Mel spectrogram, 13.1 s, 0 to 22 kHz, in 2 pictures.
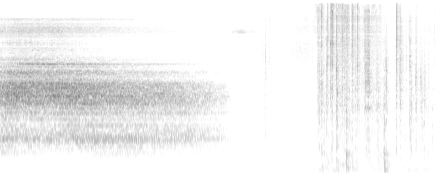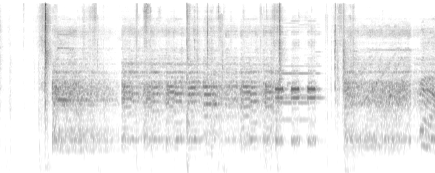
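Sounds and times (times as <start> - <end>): plastic toy clicks and rattles: 4.8 - 10.8, 11.4 - 12.0
toy belt electronic music: 7.2 - 13.0.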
